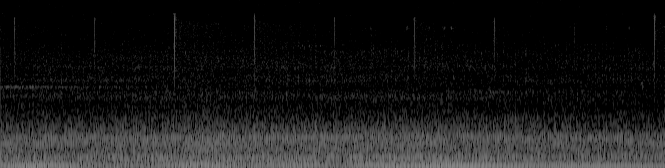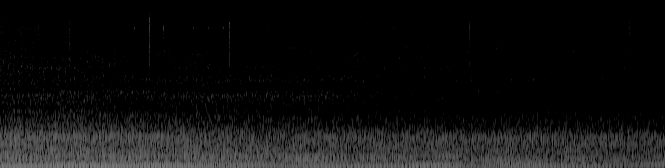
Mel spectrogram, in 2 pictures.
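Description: A low, steady ambient drone of held deep tones that slowly fades out toward the end.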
